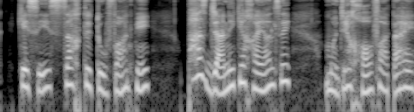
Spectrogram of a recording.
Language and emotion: Urdu, fearful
